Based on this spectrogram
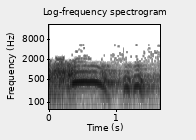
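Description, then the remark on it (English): A sparrow sings on a back fence, holding one steady clear note and then adding a few short wavering chirps, with no one talking over it. “Stick your head out the look window here and look down at those birds in the back fence.”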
